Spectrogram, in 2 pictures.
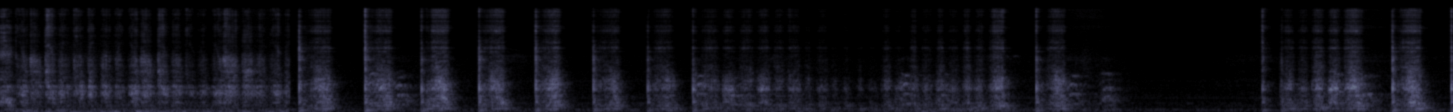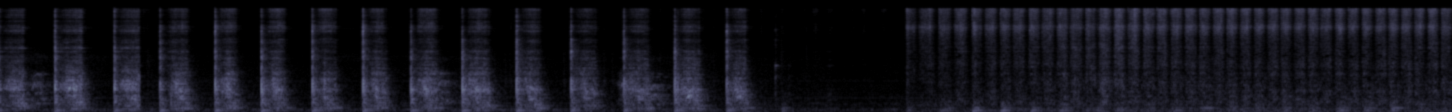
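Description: Hand file rasping against the metal housing of a pencil sharpener in steady back-and-forth strokes, about one or two a second, with a short pause partway through. Near the end it gives way to a continuous finer rubbing, like sanding the housing smooth.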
